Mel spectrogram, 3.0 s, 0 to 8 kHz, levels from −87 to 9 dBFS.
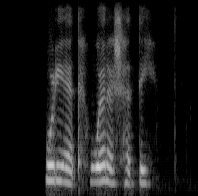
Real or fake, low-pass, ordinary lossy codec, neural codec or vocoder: fake; 7.2 kHz; Opus, 16 kbps; codec, 16 kHz, 2 kbps, X-Codec, HuBERT features, trained on balanced general audio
